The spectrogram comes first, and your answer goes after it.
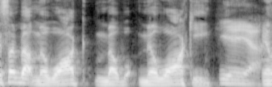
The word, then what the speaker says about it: Milwaukee: have you they're saying something about milwa mil Milwaukee yeah yeah and like oh actually it's pronounced milake and they like and they all just they're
